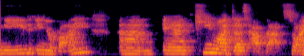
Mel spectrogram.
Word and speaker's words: quinoa: they wonder how is it even pronounced it's pronounced quinoa and it's a nutritional powerhouse so brown rice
